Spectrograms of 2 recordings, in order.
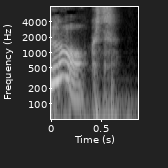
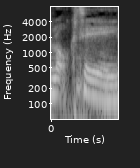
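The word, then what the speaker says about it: Lochte: at something it's Ryan locked it's Ryan locked to that's how they pronounce it there's no no I don't I won't I won't have lock te I balori lock te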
